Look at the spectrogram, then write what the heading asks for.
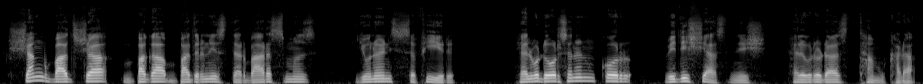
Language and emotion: Kashmiri, neutral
